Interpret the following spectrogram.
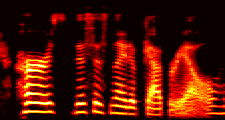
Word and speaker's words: Gabrielle: So this is pronounced Gabrielle. My son's name is Gabriel and it's spelled the same way, so it just depends on how you pronounce it.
